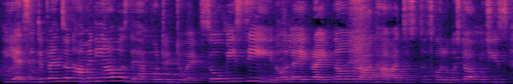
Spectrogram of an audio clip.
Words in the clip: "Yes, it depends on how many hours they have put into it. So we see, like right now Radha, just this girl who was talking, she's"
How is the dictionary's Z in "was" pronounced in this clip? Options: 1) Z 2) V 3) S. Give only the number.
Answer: 3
